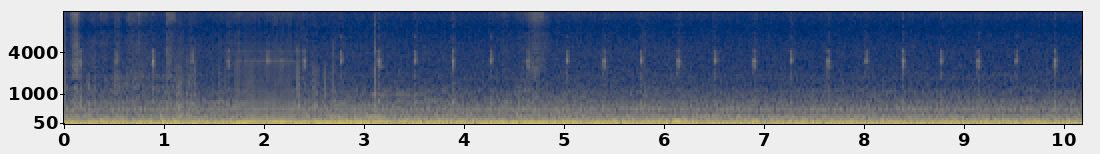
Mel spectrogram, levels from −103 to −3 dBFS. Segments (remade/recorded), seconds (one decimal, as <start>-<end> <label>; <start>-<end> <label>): 0.0-1.7 recorded; 1.7-2.3 remade; 2.3-10.2 recorded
